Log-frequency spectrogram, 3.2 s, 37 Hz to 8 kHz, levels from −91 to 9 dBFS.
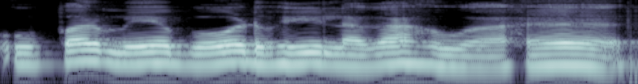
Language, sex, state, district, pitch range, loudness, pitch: Hindi, male, Jharkhand, Palamu, 120-140 Hz, -14 LUFS, 135 Hz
